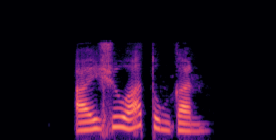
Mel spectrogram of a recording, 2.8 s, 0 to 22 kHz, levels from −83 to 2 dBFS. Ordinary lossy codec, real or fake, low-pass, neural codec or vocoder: Opus, 64 kbps; real; 7.2 kHz; none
